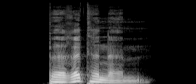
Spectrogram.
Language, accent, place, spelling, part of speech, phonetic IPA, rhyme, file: German, Germany, Berlin, berittenem, adjective, [bəˈʁɪtənəm], -ɪtənəm, De-berittenem.ogg
- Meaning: strong dative masculine/neuter singular of beritten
